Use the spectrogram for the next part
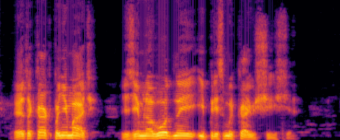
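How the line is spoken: Deep bass man. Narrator (Russian): плечистый рабочий с темными усами пробасил

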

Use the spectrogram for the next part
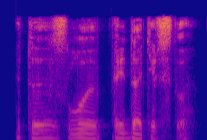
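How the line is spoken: Low, hushed voice. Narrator (Russian): сказал он вполголоса

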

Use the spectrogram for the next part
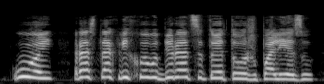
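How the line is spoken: Shouted from a tree. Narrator (Russian): крикнул Томми, все еще сидевший на дереве

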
